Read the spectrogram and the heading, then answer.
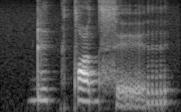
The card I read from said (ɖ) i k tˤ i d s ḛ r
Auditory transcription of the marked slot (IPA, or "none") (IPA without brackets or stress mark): ɖ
